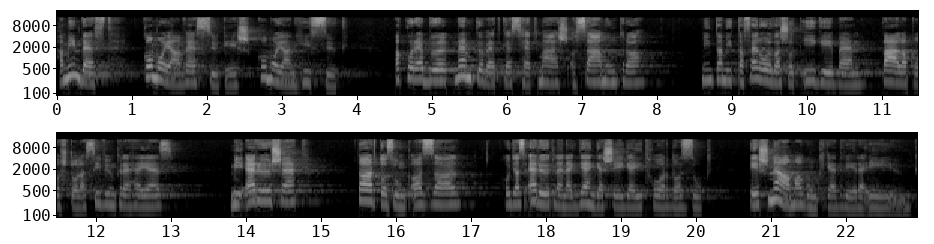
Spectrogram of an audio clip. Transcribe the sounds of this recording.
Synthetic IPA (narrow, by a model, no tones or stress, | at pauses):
hɒmind̪ɛst̪ko̞mo̞jɒɱvɛsːykeːʃko̞mo̞jɒnhisːyk | ɒkːo̞ɾɛbːøːlnɛmkø̞vɛt̪kɛshɛt̪maːʃɒsaːmuŋkrɒ | mint̪ɒmit̪ːɒfɛlo̞lvɒʃo̞t̪ːiːɡeːbɛnpaːlɒpo̞ʃt̪o̞lɒsiːvyŋkrɛɦɛjɛz | miʔɛɾøːʃɛk | t̪ɒrt̪o̞zuŋkɒzːɒlho̞ɟɒzɛɾøːt̪lɛnɛɡɟɛŋɡɛʃeːɡɛjit̪ho̞rd̪o̞zːuk | eːʃnɛɒmɒɡuŋkːɛd̪ʋeːɾɛʔeːjy̰ŋk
